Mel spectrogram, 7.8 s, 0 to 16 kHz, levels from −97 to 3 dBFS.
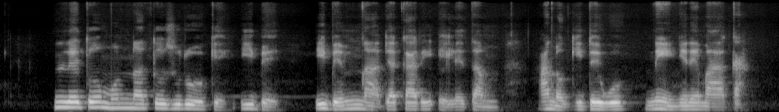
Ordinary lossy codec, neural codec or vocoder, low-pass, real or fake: none; autoencoder, 48 kHz, 128 numbers a frame, DAC-VAE, trained on Japanese speech; 14.4 kHz; fake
